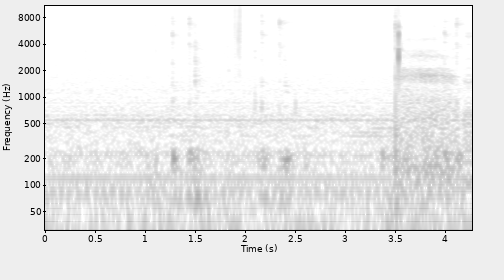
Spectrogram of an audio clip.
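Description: Near silence with a few faint clicks of a computer mouse, the loudest about three and a half seconds in.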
